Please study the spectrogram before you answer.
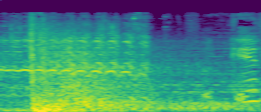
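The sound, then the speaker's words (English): A horse neighs while a wolf attacks it in the snow. The shrill, strained cry sits over a thick, continuous wash of noise. “He misses and stares open-mouthed as it mauls the horse, blood spilling on the snow.”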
